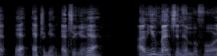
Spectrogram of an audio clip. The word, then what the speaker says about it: Etrigan: Yeah, Etrigan.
